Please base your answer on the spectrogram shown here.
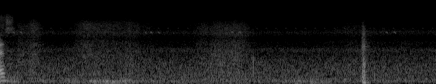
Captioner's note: bugs chirping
